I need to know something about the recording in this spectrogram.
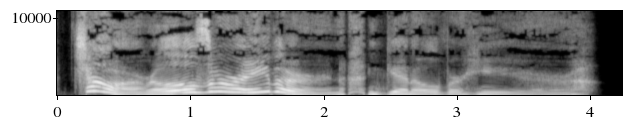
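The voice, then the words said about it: Raspy snarling monster woman voice. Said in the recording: “The monster woman snarled in a raspy voice.”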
